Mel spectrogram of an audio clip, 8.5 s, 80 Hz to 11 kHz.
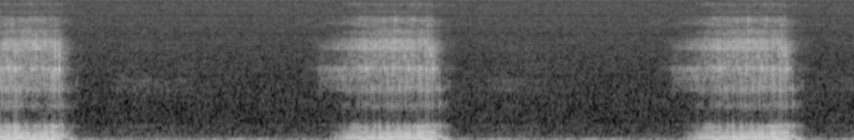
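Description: Three loud, rattling snores on regular breaths, about 17 a minute, with quiet pauses between them.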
